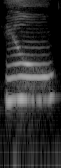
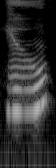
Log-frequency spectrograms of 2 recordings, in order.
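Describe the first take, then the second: First: The pitch stays high and level. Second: The pitch rises from middle to high.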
